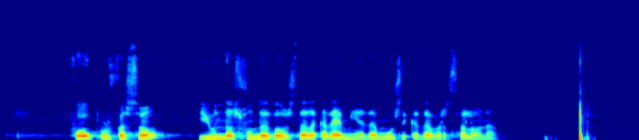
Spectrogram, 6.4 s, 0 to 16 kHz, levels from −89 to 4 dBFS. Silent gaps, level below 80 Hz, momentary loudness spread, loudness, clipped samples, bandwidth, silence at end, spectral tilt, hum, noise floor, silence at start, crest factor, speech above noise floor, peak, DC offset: none; -72 dBFS; 13 LU; -25 LUFS; under 0.1%; 9.6 kHz; 0.55 s; -7.5 dB/octave; none; -73 dBFS; 0.75 s; 24 dB; 48 dB; -2 dBFS; under 0.1%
